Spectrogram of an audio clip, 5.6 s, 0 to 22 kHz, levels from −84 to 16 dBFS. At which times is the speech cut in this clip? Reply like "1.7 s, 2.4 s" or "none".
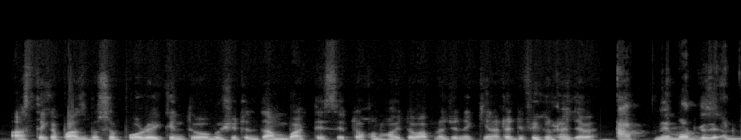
4.5 s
